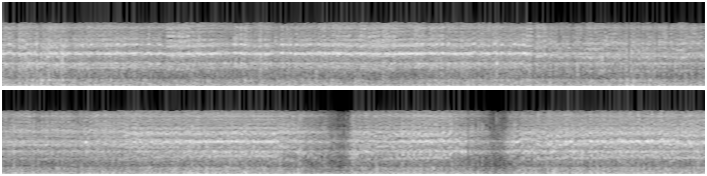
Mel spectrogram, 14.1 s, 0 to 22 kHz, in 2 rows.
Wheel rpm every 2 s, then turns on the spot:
230, 230, 230, 200, 190, 110, 140.
none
